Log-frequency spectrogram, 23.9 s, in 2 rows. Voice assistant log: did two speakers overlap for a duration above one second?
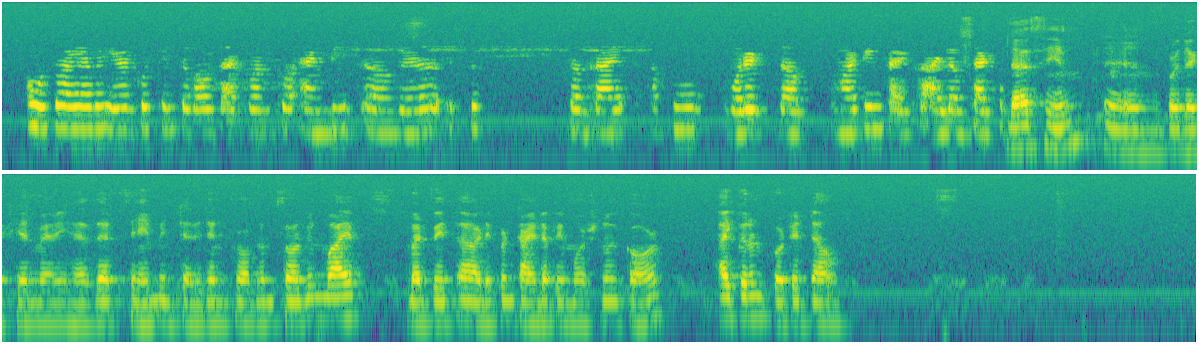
No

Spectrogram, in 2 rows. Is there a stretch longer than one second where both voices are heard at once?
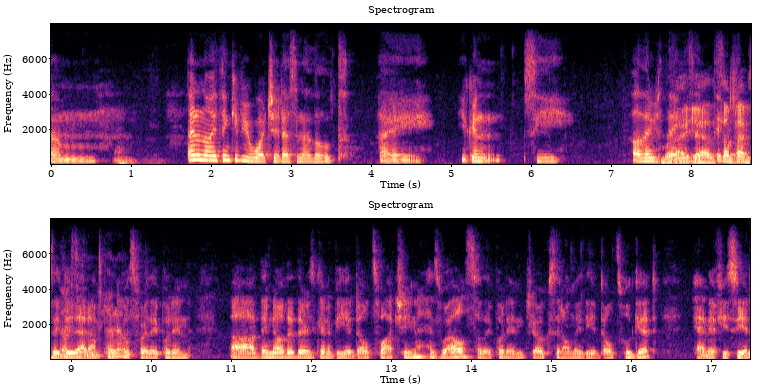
Yes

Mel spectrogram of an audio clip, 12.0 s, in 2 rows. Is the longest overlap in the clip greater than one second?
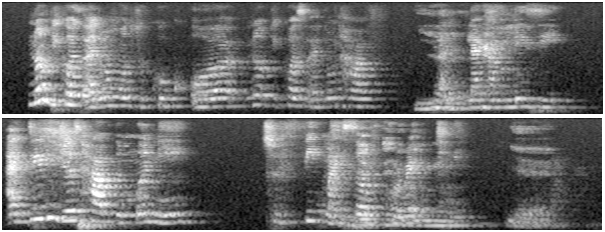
Yes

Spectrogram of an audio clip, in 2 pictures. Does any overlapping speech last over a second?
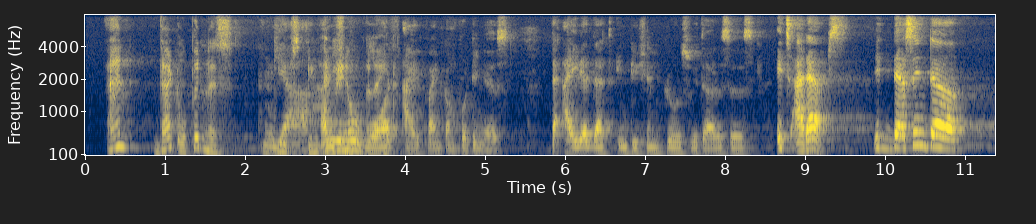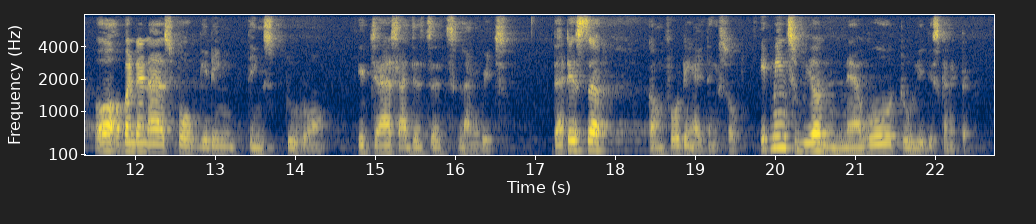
Yes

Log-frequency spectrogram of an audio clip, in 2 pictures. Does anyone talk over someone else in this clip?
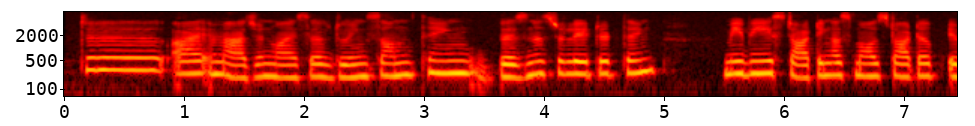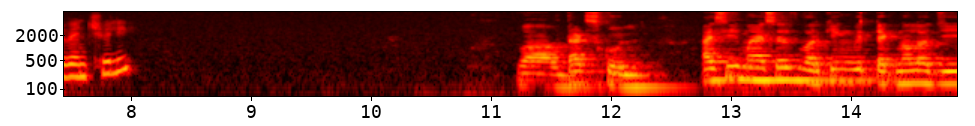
No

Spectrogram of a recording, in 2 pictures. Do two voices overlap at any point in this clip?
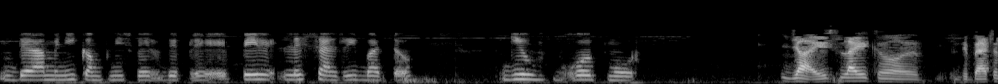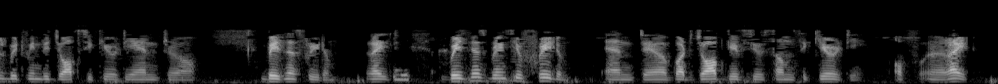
No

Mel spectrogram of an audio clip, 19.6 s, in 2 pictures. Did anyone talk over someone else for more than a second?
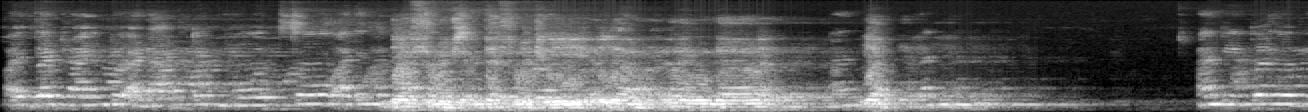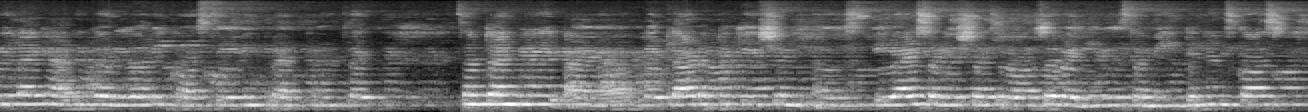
Yes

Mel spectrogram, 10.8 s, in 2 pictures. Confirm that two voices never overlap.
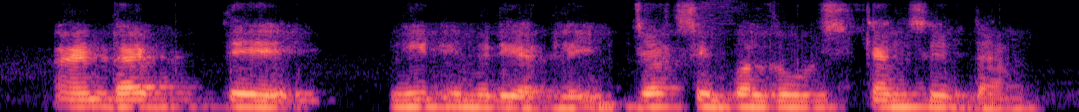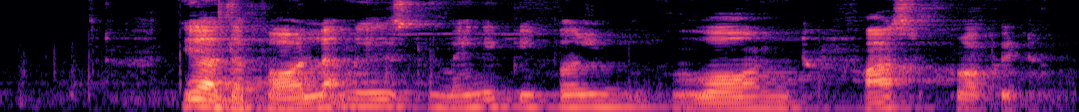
Yes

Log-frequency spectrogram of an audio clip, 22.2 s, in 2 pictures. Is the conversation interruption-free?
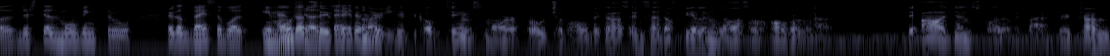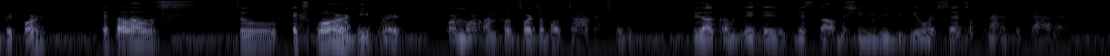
No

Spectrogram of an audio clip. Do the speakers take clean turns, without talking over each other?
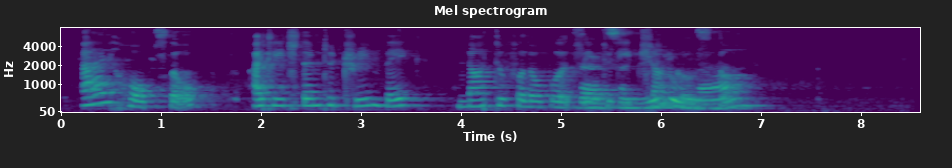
No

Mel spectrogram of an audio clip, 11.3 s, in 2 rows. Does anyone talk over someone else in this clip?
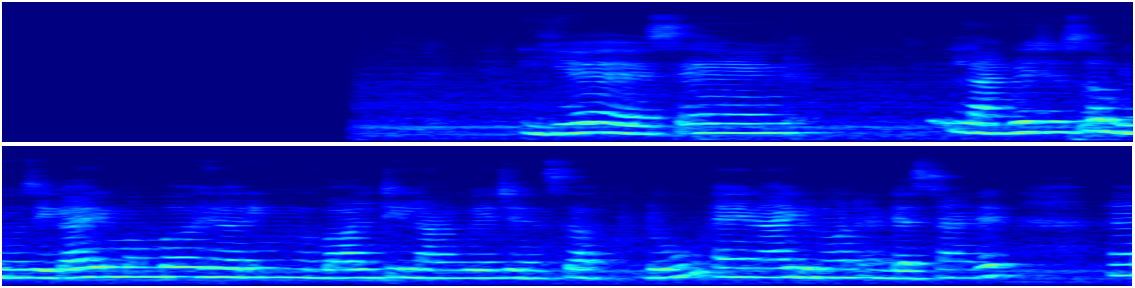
No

